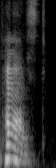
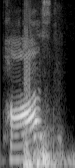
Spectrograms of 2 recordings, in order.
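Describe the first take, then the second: First: It is said with an American accent. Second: It is said with a British accent.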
